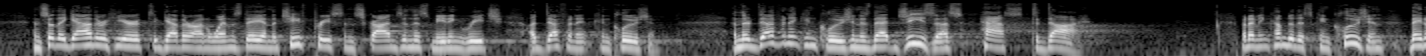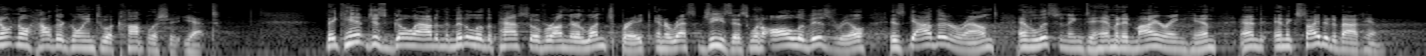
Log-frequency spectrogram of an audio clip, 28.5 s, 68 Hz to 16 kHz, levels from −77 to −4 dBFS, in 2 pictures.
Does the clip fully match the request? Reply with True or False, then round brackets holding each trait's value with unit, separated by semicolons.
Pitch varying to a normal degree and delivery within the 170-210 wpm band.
True (4.0 semitones; 175 wpm)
